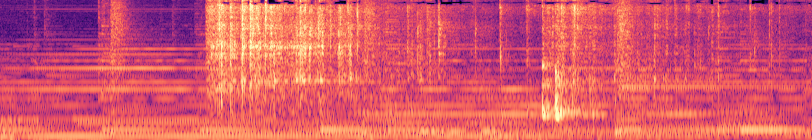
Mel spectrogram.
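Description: Acoustic guitar background music, over which small hard dry food items rattle and pour into a clear plastic jar for about a second and a half, starting about a second in. A sharp click follows shortly before three seconds in.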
